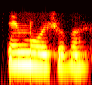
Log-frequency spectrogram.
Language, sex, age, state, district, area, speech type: Kashmiri, female, 30-45, Jammu and Kashmir, Bandipora, rural, conversation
